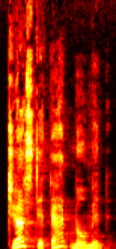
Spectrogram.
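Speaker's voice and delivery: plain reading voice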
